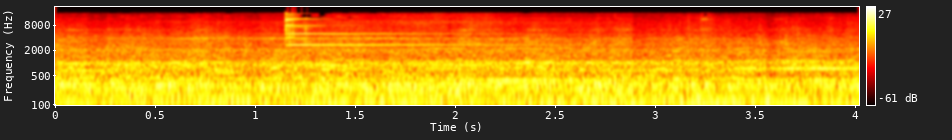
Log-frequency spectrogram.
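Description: Sydney light rail tram passing close by: the steady low rumble of the tram running on its street rails. A brief high ringing tone sounds about a second in and fades.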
